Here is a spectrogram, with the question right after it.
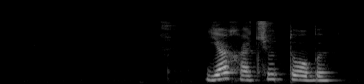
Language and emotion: Russian, neutral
